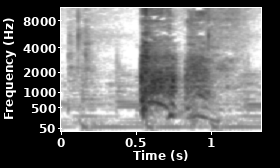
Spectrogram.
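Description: A person clears their throat in a couple of rough, raspy bursts, with a faint steady hum underneath and no talking.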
